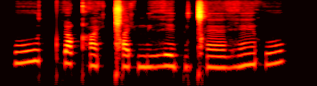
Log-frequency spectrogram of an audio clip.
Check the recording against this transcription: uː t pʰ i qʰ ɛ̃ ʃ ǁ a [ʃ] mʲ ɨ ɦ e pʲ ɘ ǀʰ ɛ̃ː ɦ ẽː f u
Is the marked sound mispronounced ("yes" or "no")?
no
